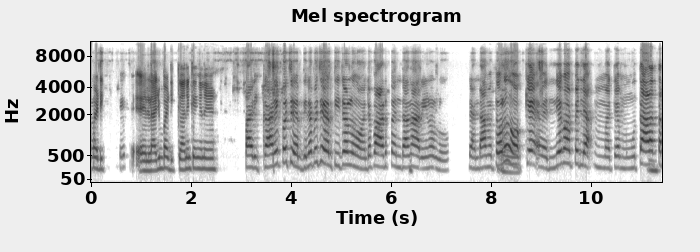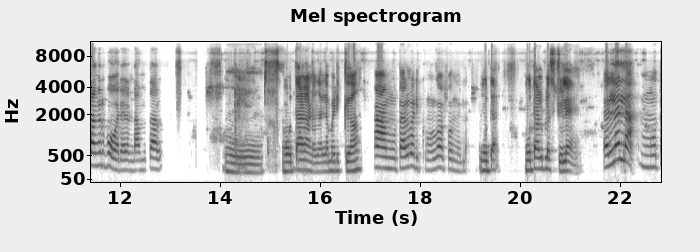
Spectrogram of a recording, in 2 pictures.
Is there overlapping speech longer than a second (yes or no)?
no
